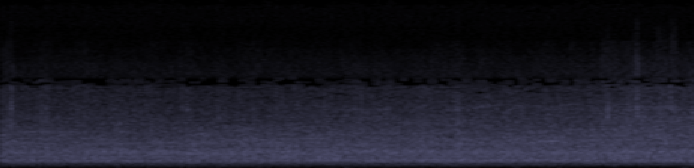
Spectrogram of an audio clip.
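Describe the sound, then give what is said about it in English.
A steady, dense roar from a large basketball arena crowd during a Toronto Raptors free throw against Chicago holds at an even level throughout, a continuous wash of many voices with no clear individual words or pauses. “Crowd trying to impact the youngster, misses the second one”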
